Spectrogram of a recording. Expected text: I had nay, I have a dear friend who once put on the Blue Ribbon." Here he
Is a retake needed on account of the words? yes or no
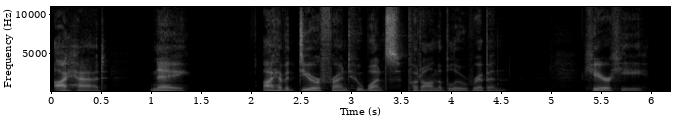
no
